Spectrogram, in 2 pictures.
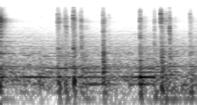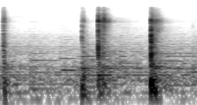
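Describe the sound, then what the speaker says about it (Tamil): Typing on a computer keyboard, a run of sharp, irregular key clicks with a few louder taps, close and clear over a low steady background hum. "இப்போ இங்கே டைப் பண்ணுறேன்."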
